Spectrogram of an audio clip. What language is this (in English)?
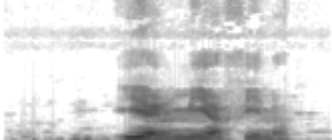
Esperanto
